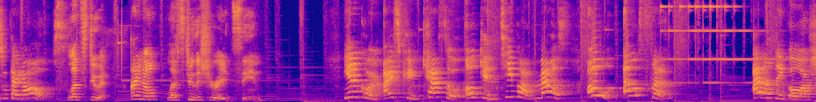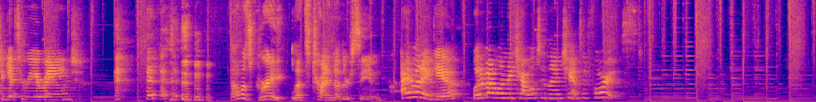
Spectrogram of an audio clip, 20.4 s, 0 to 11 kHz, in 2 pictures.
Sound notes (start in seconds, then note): 8.1 bell ringing; 11.6 laughter; 18.4 upbeat music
